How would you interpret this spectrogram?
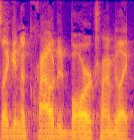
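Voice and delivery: ordinary talk, nothing marked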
